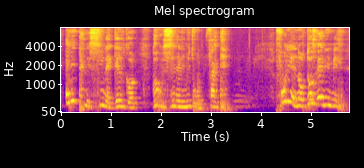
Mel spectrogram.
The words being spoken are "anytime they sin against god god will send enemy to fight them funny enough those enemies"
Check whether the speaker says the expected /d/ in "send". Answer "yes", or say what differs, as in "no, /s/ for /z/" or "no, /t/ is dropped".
no, /d/ is dropped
